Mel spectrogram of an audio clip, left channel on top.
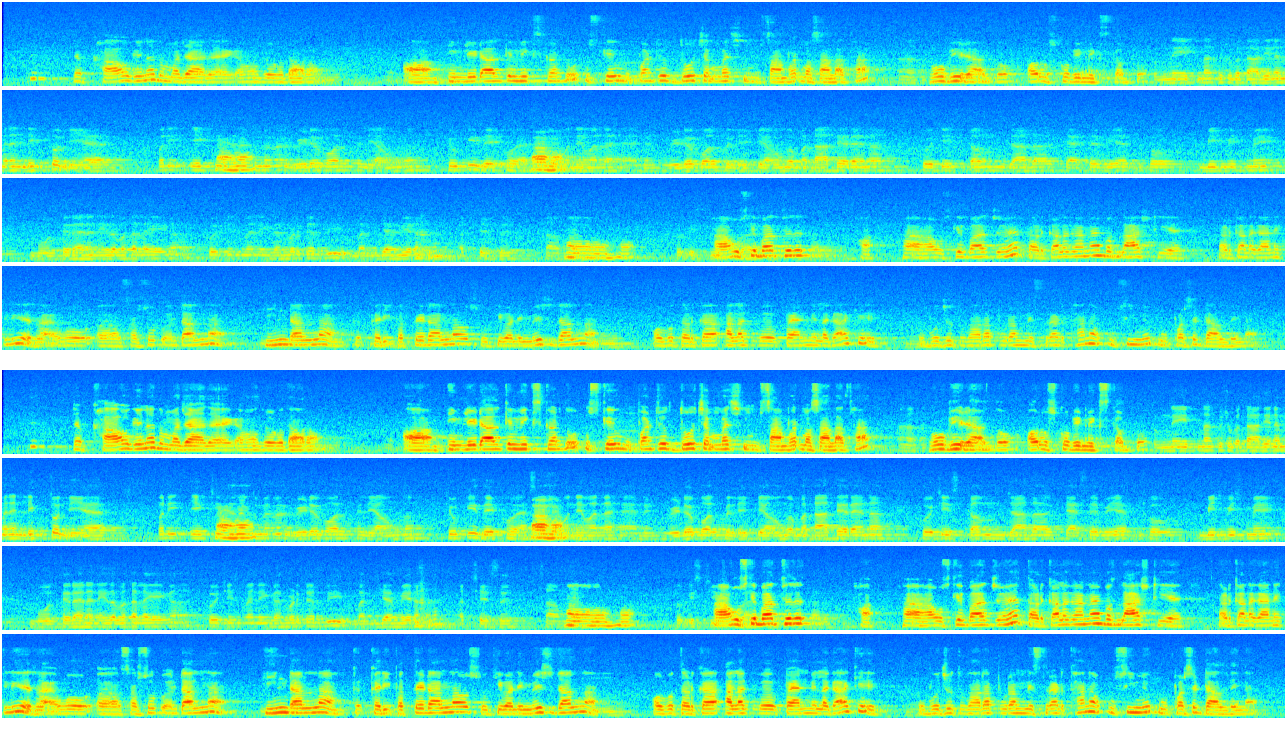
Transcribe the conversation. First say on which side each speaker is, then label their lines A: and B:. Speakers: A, on the right; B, on the right.
A: <laughs>
B: जब खाओगे ना तो मजा आ जाएगा मैं जो बता रहा
A: हम्म,
B: हूँ
A: हम्म,
B: हाँ इमली डाल के मिक्स कर दो उसके
A: हम्म,
B: ऊपर जो दो चम्मच सांभर
A: हम्म,
B: मसाला था
A: हाँ
B: वो भी डाल दो और उसको भी
A: यार
B: मिक्स कर दो
A: तुमने इतना कुछ बता दिया ना मैंने लिख तो लिया है पर ये- एक चीज
B: हाँ
A: है ना
B: हाँ
A: तुम्हें मैं वीडियो कॉल पे ले आऊंगा क्योंकि देखो ऐसे
B: हाँ
A: तो
B: हाँ
A: होने वाला है नहीं वीडियो कॉल पे लेके आऊंगा बताते रहना कोई चीज कम ज्यादा कैसे भी है मेरे को बीच बीच में बोलते रहना नहीं तो पता लगेगा कोई चीज मैंने गड़बड़ कर दी बन गया मेरा <laughs> अच्छे से सांभर
B: हाँ हाँ हाँ,
A: तो इस चीज
B: हाँ
A: के
B: उसके
A: बारे
B: बाद
A: में अच्छे
B: फिर
A: से बता दूंगा
B: हाँ हाँ हाँ उसके बाद जो है तड़का लगाना
A: हम्म
B: है बस लास्ट
A: हम्म
B: ही है तड़का लगाने के लिए रा- वो अ, सरसों को डालना
A: हम्म
B: हींग डालना क-
A: हम्म
B: करी पत्ते डालना और सूखी
A: हम्म
B: वाली मिर्च डालना
A: हम्म हम्म
B: और वो तड़का अलग पैन में लगा के
A: हम्म,
B: वो जो तुम्हारा पूरा मिश्रण था ना उसी में
A: हम्म,
B: ऊपर से डाल देना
